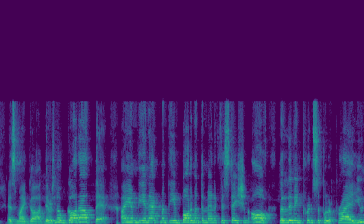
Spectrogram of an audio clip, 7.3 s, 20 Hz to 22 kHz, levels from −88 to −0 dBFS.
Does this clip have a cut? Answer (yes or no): no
